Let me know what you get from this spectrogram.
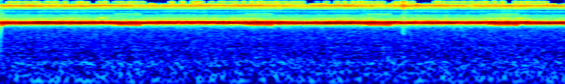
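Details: Insects singing on an autumn night: an unbroken high-pitched ringing trill with slight periodic wavering, over quiet low background hum.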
